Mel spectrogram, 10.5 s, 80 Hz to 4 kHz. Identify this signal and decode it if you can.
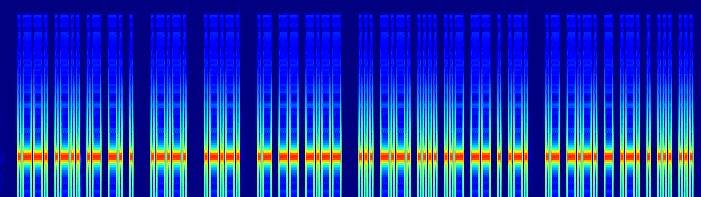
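Morse code, heard as a keyed tone, about 30 wpm, 550 Hz. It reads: PLANE <AR> <AR> AMY SCHUMER ACTRESS
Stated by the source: News headlines sent in Morse at 30 words per minute.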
